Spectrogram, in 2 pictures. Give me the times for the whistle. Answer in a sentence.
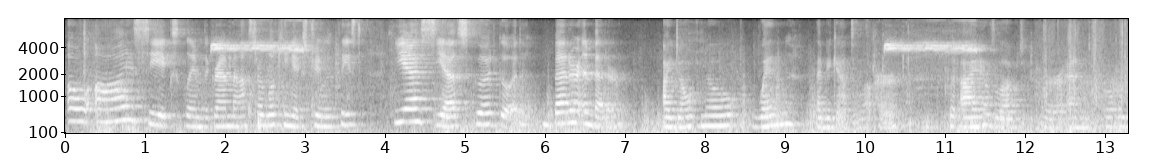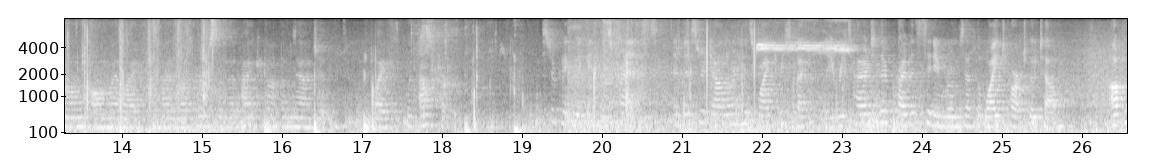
The whistle can be heard from 1.8 to 3.1 s, from 10.2 to 11.5 s and from 21.9 to 23.2 s.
